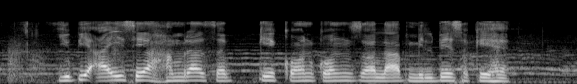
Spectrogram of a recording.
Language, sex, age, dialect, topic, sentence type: Magahi, male, 18-24, Northeastern/Surjapuri, banking, question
